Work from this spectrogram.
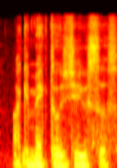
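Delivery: calm whispered character voice. Spotting pistols and a shotgun in the room, Lefty's calm whisper. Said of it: "very calmly and kind of whisper in here".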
